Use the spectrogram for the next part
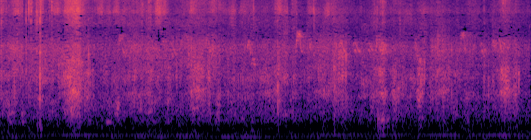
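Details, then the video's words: Central Asian shepherd dog 'talking': quiet, short grumbling vocal bursts scattered through the clip, with a person speaking nearby outdoors. "Central Asian shepherd Safar talking"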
